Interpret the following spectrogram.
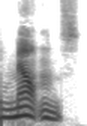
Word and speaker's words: mountains: Like, we have beautiful mountains here, but we don't pronounce the T. We say mountains.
